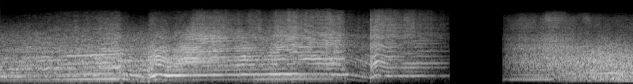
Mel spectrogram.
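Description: A car engine accelerating hard, its pitch climbing and then dropping sharply at two gear changes, before it fades out. After a half-second gap, a classic Mini's four-cylinder A-series engine runs on the gymkhana course, its pitch rising and falling as it is revved between the cones.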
